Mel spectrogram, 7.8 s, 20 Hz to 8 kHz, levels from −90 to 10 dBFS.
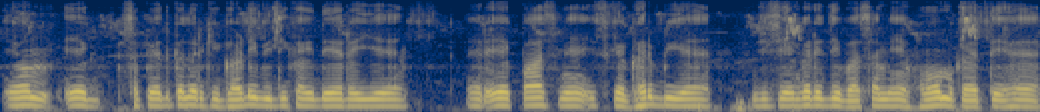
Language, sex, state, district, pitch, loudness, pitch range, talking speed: Hindi, male, Rajasthan, Bikaner, 140 Hz, -16 LUFS, 135-145 Hz, 200 wpm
